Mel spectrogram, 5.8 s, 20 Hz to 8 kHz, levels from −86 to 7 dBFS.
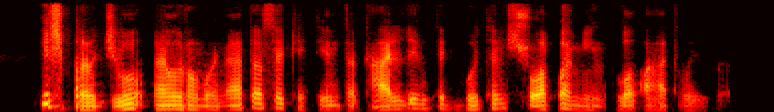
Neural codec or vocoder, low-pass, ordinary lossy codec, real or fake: codec, 16 kHz in and 24 kHz out, 0.6 kbps, FireRedTTS-2 codec; 7.2 kHz; AAC, 48 kbps; fake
